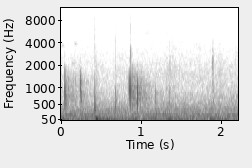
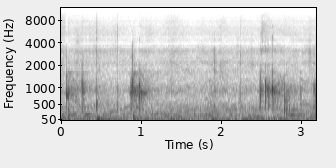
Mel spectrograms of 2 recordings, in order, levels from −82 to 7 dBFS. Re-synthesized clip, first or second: second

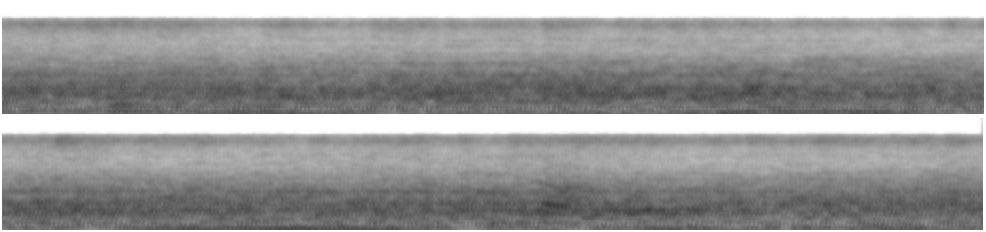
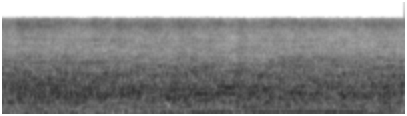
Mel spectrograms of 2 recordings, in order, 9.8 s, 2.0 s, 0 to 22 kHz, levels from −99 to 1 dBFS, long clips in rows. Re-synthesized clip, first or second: first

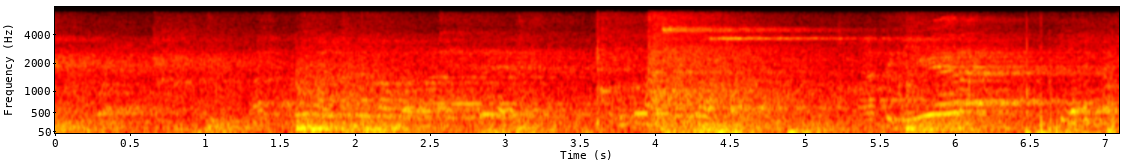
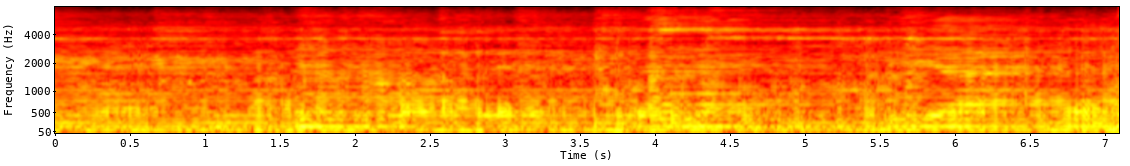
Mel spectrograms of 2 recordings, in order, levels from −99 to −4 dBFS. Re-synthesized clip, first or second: second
